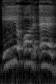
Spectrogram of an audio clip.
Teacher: कंठ और तालु के सहयोग से ही हम ए और ए का उच्चारण करते हैं। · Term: कंठ तालु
